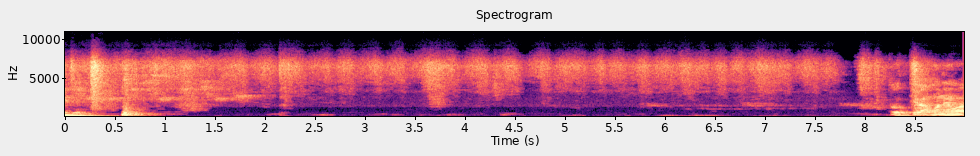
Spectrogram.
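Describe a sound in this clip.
A duster rubs across a chalkboard, wiping it clean.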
